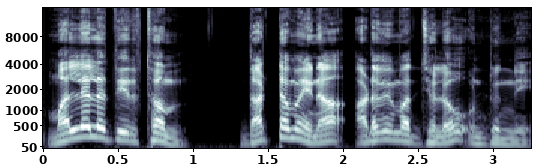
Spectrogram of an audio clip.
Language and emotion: Telugu, neutral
